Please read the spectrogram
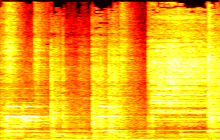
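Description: Live band playing a funk-blues song, with electric guitar, bass guitar and drum kit.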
